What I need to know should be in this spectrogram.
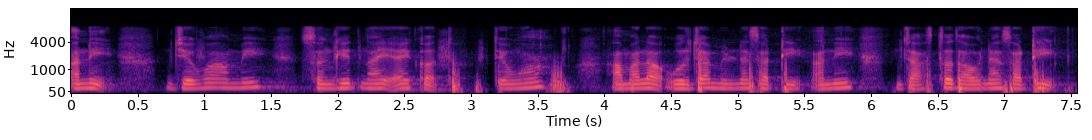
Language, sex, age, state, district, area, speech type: Marathi, male, 18-30, Maharashtra, Gondia, rural, spontaneous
